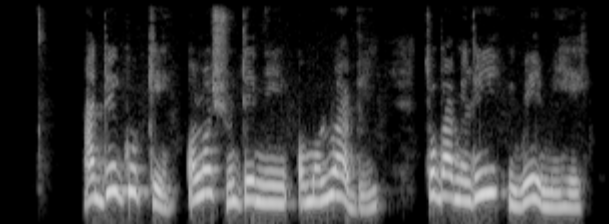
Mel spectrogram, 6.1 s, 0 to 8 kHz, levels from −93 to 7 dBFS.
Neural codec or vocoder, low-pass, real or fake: none; 7.2 kHz; real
